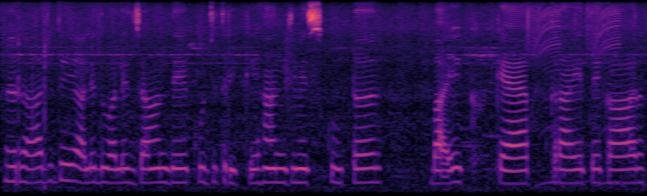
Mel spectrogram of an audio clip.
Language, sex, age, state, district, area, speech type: Punjabi, female, 30-45, Punjab, Amritsar, urban, spontaneous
